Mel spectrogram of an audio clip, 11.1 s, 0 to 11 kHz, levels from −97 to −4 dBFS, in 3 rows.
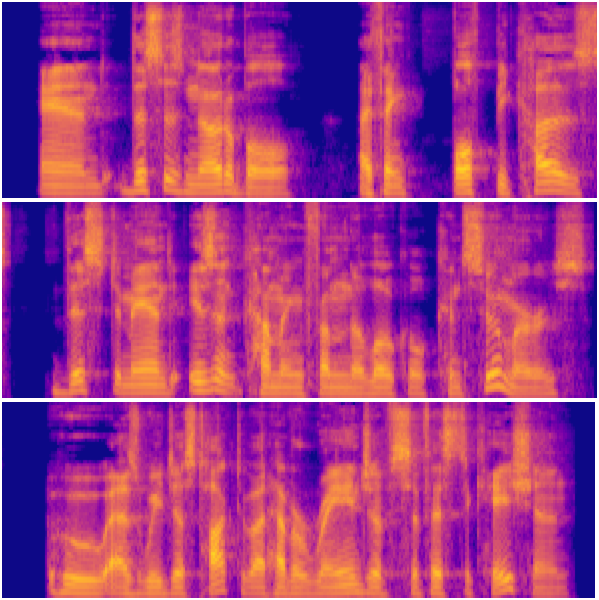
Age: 30-49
